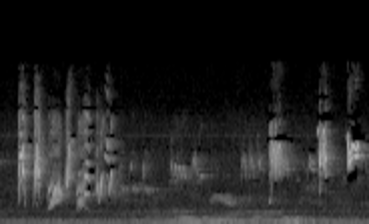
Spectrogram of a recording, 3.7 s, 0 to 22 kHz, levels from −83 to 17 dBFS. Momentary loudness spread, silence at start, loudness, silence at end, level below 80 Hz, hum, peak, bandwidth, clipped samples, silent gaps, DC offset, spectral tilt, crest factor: 20 LU; 0.05 s; -23 LUFS; 0 s; -50 dBFS; none; -4 dBFS; 16 kHz; under 0.1%; none; under 0.1%; 1 dB/octave; 22 dB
